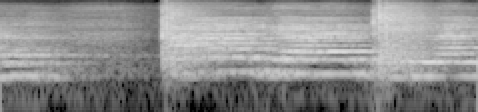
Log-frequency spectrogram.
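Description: Voices singing a children's action song, fading briefly and then coming back sharply about a second in. Hand claps fall about a second in and again near the end.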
